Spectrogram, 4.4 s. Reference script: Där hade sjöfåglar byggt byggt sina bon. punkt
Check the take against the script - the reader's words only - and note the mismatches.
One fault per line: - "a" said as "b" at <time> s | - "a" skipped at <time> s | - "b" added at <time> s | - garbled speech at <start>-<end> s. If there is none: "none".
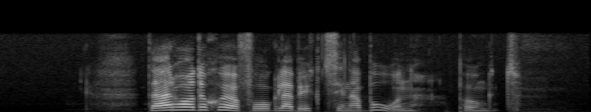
- "byggt" skipped at 2.5 s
